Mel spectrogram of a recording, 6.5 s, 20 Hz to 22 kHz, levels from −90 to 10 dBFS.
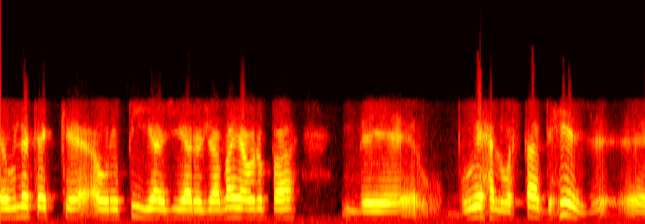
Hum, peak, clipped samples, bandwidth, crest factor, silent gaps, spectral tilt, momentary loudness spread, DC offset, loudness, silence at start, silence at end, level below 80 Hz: none; 0 dBFS; under 0.1%; 4.8 kHz; 14 dB; none; -8 dB/octave; 9 LU; under 0.1%; -14 LUFS; 0 s; 0 s; -58 dBFS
